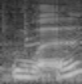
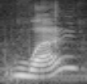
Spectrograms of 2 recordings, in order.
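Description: First: It is said in an annoyed, dismissive way. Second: It is said in a plain, neutral way. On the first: The speaker calls it right. "Like, shut up, Karen" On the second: The speaker calls it wrong. "There's a difference"

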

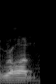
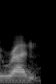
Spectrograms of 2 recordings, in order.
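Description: First: The word is said with a posh British vowel. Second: The word is said with a plain, unposh vowel. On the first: "I say rant, posh" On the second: "I can't say rant"

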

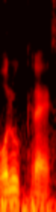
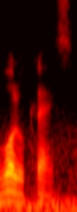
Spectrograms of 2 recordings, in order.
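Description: First: The stress is on the second syllable. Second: The stress is on the first syllable. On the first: The penultimate syllable is treated as long. "That then moves the stress there. So volucres" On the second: The penultimate syllable is treated as short. "instead of volucres"

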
